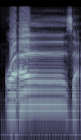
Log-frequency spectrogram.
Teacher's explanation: Suara nunnya disamarkan ke zai. Wa anza sambil ditahan bacaan eng-nya atau bacaan gunnah ikhfa ya, dengungannya. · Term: bacaan ikhfa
